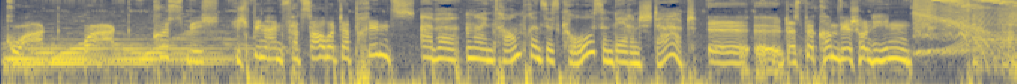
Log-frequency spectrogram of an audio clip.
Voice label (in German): DEUTSCH MALE Werbung Rollen Frosch; Volkswagen T5; AH Pattusch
